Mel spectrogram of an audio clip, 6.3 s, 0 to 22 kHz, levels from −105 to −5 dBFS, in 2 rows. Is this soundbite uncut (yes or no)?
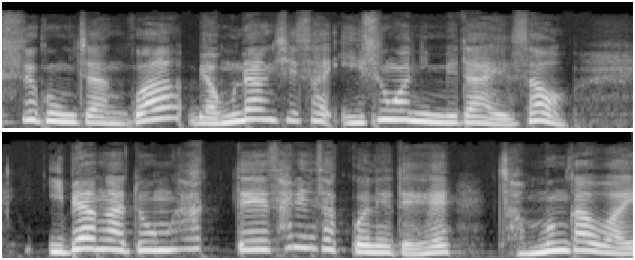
yes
